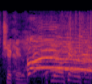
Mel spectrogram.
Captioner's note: audience cheers and applauds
